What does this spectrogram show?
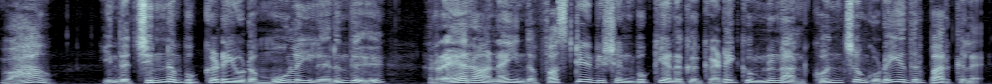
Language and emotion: Tamil, surprised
